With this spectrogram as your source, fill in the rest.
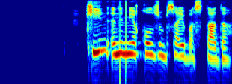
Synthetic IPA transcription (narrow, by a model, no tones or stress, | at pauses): kʲʰijɪnɪnɪme̞qʰo̞lˠʒʊmsɑjbɑst̪ɑd̪ə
